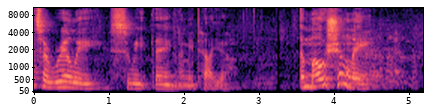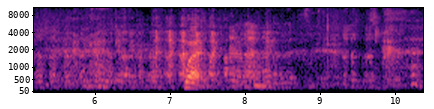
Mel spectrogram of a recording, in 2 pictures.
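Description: An older woman speaks with expression into a microphone.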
